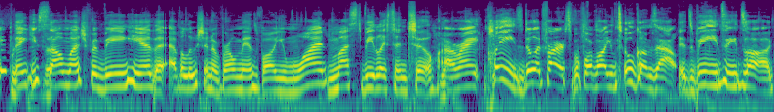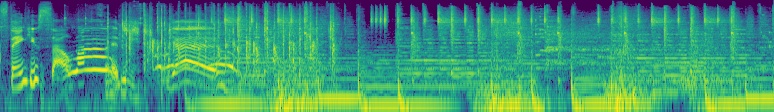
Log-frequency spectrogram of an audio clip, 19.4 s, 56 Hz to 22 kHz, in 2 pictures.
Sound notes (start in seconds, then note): 10.9 applause; 13.1 upbeat music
